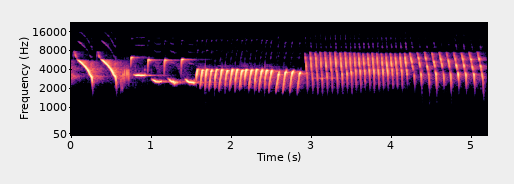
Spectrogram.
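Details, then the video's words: Canary song meant to call other canaries to sing and to train them: sharp falling notes, short flat whistles, then a fast buzzy trill that jumps higher into a rapid rolling series. "som de canário chamando amigos para cantar"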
